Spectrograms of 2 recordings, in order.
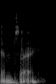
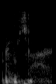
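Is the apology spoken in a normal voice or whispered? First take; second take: normal; whispered. First: It is spoken in a normal voice. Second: It is spoken in a whisper. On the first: "You weren't sincere" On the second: "you whisper it all fucking creepy"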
